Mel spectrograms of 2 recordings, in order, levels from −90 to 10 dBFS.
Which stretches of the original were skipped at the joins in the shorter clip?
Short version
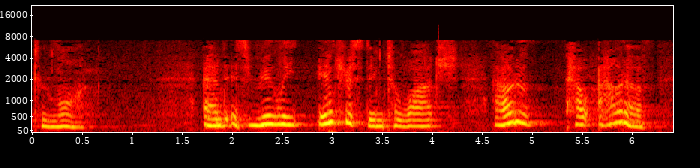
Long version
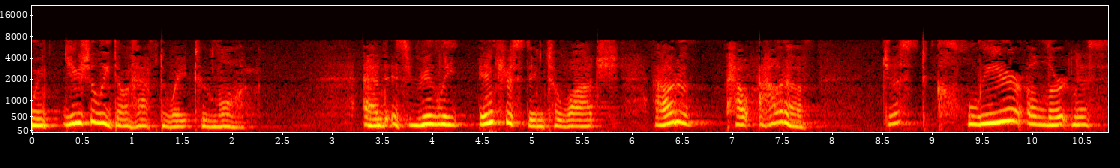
none

